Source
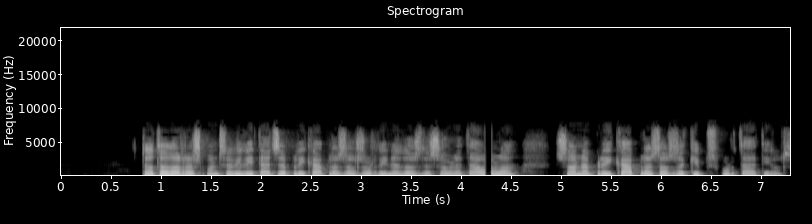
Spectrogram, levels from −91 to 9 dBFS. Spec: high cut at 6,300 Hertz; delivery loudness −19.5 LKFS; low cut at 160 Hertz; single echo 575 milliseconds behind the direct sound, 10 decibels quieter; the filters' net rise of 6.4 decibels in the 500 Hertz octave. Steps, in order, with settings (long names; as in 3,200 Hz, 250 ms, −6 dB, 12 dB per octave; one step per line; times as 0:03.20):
high-pass filter 160 Hz
low-pass filter 6,300 Hz
parametric band 500 Hz +8.5 dB
single-tap delay 575 ms −10 dB
level +2.5 dB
